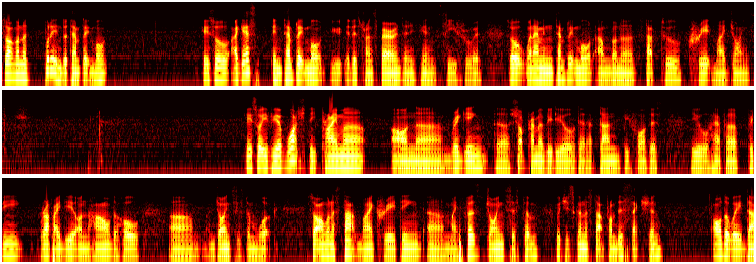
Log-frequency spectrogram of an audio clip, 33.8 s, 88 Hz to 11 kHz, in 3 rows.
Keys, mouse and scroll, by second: 1.8 alt+click, 1.8 scroll up 1, 11.1 alt+space, 11.2-12.7 drag, 12.7 scroll down 1, 13.1 alt+middle click, 13.8-14.4 scroll up 2, 14.9 scroll down 1, 15.2 scroll up 1.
